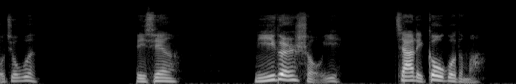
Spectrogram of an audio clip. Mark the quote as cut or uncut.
uncut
